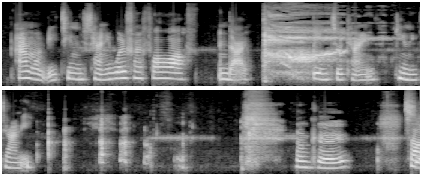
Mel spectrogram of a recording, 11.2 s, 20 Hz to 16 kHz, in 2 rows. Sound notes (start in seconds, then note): 5.9 laughing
